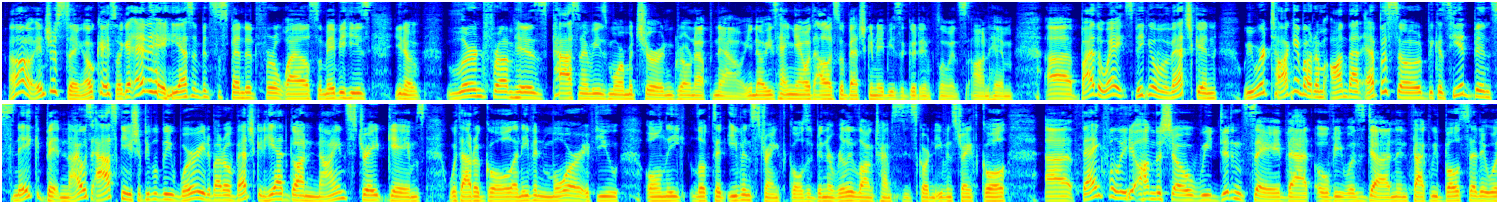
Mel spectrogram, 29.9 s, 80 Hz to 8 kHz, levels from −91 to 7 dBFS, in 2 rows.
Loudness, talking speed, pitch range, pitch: -19 LUFS, 265 wpm, 120-155 Hz, 130 Hz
